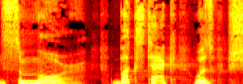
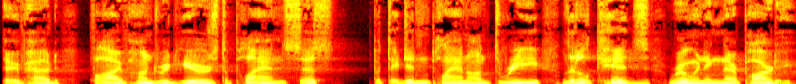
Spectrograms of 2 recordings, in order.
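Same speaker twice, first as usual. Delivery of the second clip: put-on calm monster boy voice; 3 semitones lower than usual. Dexy, slow, low.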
